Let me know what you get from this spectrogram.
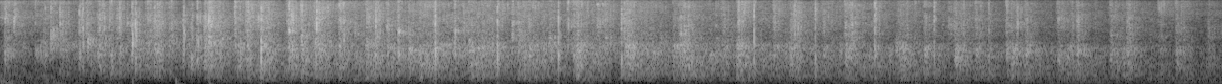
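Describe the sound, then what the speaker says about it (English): Applause from an audience welcoming the president of Ghana at a relief donation event for Jamaica, with irregular individual claps standing out over the steady clapping, moderately close and sustained. "Shall we welcome him with an applause, please?"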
